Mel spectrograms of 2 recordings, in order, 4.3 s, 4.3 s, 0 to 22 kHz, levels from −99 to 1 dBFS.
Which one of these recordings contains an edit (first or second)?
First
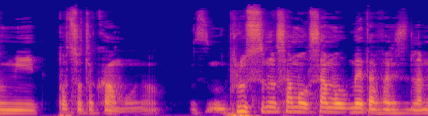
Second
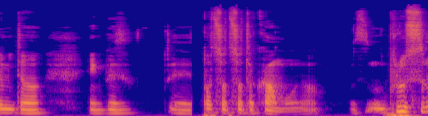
second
